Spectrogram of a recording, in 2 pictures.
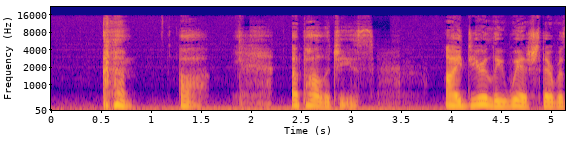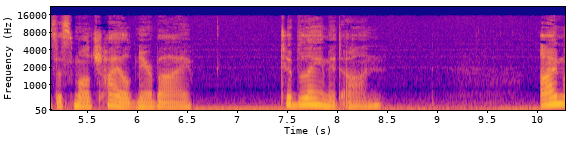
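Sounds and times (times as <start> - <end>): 
polite throat-clearing cough: 0.5 - 0.8
speech: 0.7 - 1.6, 2.4 - 3.2, 4.0 - 6.6, 7.4 - 8.5, 10.0 - 10.2.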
